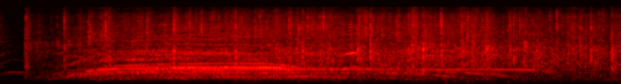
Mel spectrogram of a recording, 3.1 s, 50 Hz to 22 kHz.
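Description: Live audience applause with some cheering at the 2024 FTA Technology Conference: clapping swells quickly in the first half second, holds strong and dense, then eases slightly toward the end.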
